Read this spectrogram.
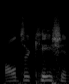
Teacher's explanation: many people have a problem with this uh it's a noun third syllable is accented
